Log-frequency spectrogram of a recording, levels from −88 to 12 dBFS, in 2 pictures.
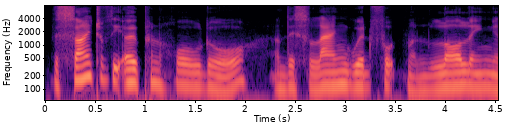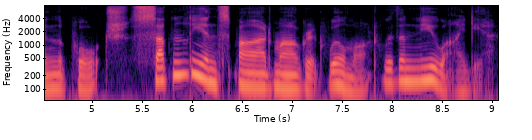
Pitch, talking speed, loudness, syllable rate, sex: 120 Hz, 150 wpm, -21 LUFS, 4.1 syllables/s, male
